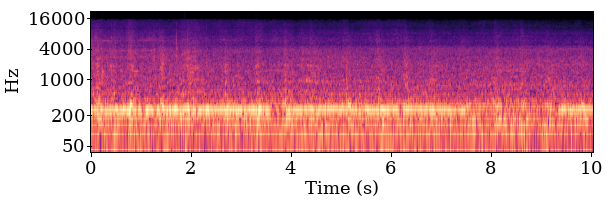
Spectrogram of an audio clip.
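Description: Narrow-gauge passenger coaches of a steam train rolling slowly past, wheels clicking over the rail joints. A steady low hum runs beneath and drops out a few times.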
